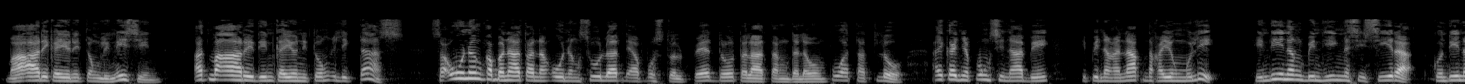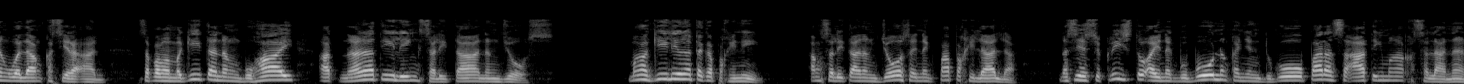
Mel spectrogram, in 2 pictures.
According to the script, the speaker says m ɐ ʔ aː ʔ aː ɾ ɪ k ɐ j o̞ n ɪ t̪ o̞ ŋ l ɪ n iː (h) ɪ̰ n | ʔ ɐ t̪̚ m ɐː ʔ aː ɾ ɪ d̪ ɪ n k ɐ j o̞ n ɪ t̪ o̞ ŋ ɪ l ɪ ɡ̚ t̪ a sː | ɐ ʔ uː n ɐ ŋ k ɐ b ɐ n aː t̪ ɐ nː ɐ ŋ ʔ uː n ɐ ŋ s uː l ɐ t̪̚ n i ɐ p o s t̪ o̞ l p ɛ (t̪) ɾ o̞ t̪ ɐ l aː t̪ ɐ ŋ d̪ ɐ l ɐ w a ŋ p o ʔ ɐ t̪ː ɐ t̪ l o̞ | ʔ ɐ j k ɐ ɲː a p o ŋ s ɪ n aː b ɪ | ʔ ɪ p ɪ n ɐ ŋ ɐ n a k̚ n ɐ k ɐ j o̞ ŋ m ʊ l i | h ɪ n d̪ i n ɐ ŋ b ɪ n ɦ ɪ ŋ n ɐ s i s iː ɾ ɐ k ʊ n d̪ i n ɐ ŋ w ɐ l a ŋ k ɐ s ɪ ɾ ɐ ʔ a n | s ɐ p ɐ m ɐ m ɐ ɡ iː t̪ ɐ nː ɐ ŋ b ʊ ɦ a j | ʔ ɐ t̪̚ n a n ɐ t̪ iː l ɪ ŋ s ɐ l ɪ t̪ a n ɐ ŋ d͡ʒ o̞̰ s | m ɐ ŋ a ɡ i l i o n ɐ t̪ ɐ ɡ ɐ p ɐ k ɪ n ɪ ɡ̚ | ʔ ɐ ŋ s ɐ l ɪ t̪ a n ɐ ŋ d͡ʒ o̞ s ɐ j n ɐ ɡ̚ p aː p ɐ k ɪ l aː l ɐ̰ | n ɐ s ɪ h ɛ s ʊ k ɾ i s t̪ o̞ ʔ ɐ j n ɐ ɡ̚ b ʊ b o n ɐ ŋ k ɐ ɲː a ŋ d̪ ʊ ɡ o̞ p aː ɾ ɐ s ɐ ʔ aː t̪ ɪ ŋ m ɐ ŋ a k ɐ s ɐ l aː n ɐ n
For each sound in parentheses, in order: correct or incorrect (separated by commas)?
incorrect, incorrect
